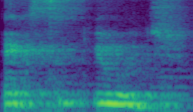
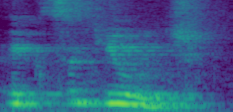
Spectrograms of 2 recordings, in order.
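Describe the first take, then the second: Both takes have the same delivery.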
